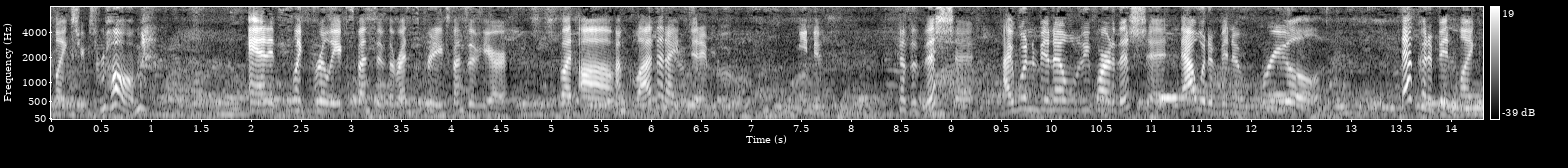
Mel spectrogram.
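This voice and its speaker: A tired young woman livestreaming from a street protest, rambling in loose casual chat and losing her train of thought. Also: on the high side. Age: young adult. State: tired late at night. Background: loud music.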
